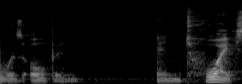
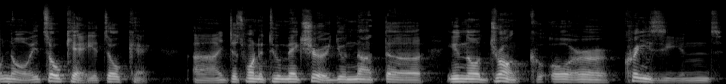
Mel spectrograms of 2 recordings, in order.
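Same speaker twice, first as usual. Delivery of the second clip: put-on lightly done Russian accent, a bit higher; 3 semitones higher, 6 dB louder than usual. Neighbor Olga calming down at the door, light Russian accent. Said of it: "she was like".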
